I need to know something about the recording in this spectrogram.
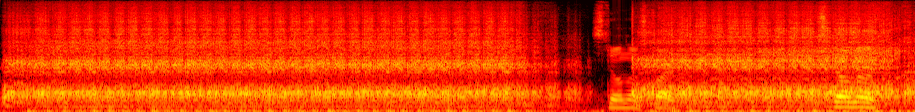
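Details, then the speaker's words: MG TD that sat in a backyard: starter spins the engine at a steady even churn but it never fires; still no spark, so the coil or distributor is suspected; crank no start. "Still no spark."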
